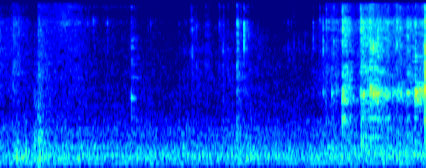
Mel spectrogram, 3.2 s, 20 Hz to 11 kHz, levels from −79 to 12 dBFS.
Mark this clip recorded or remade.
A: recorded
